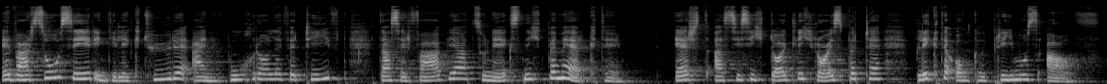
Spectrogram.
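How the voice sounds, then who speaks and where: Woman narrator, children's audiobook, slow, measured. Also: mid-range voice, lively intonation.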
